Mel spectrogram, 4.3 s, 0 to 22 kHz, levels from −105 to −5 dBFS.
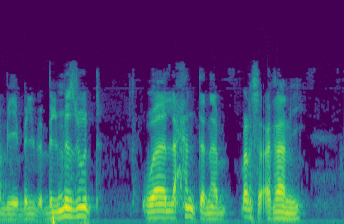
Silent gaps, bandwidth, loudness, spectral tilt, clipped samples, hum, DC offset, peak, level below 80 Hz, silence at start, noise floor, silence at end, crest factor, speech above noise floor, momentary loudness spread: none; 6.4 kHz; -19 LUFS; -9 dB/octave; under 0.1%; none; under 0.1%; -4 dBFS; -38 dBFS; 0 s; -42 dBFS; 0.55 s; 16 dB; 24 dB; 10 LU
